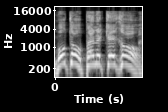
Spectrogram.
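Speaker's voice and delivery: put-on movie-style yell. Talking about pancakes, the speaker yells like in Inherent Vice. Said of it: "I yell like in Inherent Vice".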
